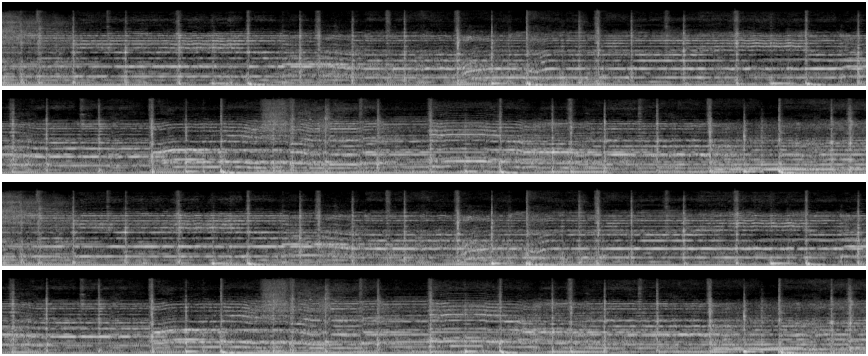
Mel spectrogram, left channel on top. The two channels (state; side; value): normal; both; correlation -0.19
